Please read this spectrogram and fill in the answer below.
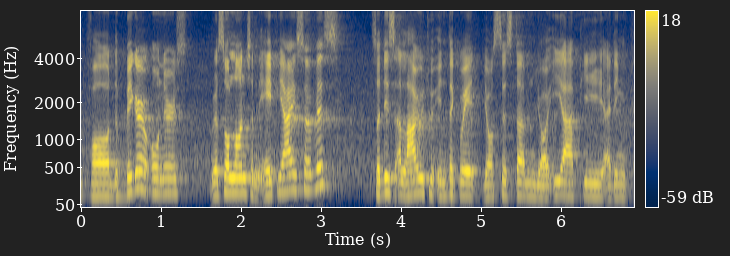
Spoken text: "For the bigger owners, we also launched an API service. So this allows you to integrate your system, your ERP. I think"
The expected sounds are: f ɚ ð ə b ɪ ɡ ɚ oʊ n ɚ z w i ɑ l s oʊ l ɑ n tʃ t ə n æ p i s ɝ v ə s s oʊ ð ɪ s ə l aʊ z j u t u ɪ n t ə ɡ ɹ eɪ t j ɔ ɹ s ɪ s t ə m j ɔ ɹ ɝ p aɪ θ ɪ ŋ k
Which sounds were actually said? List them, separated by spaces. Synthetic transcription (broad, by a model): f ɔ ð ə b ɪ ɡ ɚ oʊ n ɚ s w i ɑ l s oʊ l ɑ n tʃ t ə n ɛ p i s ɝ v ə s s oʊ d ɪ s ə l aʊ j u t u ɪ n t ə ɡ ɹ eɪ t j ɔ s ɪ s t ə m j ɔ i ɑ p aɪ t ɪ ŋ k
